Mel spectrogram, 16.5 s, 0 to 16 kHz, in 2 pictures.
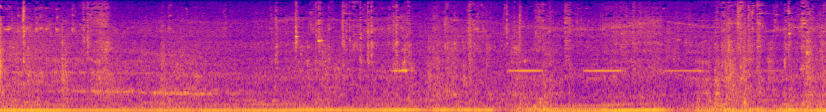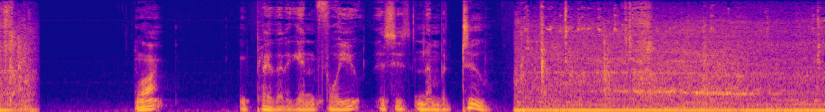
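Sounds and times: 
heavy bulldozer engine rumbling: 0.0s - 8.7s, 13.4s - 16.4s
bulldozer reversing alarm high warning beeps: 5.1s - 7.2s
speech: 11.2s - 13.2s.

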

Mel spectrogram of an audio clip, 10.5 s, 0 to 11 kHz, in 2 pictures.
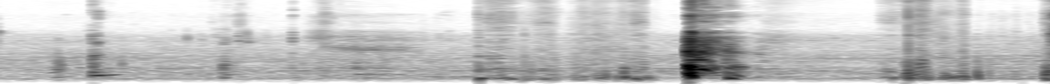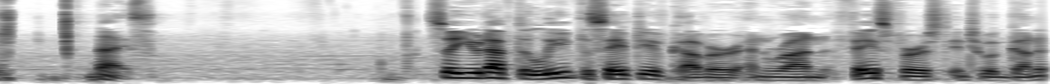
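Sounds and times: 
wet mouth noises: 0.0s - 1.6s
person drinking water with gulps and swallows: 0.3s - 1.4s
speech: 5.8s - 6.2s, 7.5s - 10.4s.

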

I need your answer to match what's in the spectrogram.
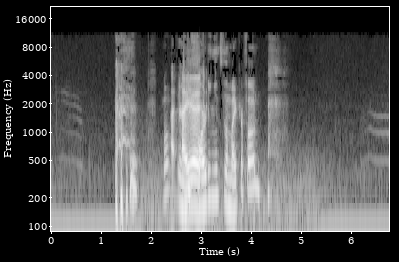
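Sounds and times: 
steady low hum: 0.0s - 6.7s
speech: 1.4s - 4.6s
cat meowing: 6.2s - 6.7s.

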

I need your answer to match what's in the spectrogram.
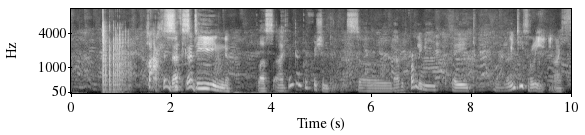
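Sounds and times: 
die rolling on a hard surface: 0.7s - 1.3s
speech: 1.5s - 9.9s.

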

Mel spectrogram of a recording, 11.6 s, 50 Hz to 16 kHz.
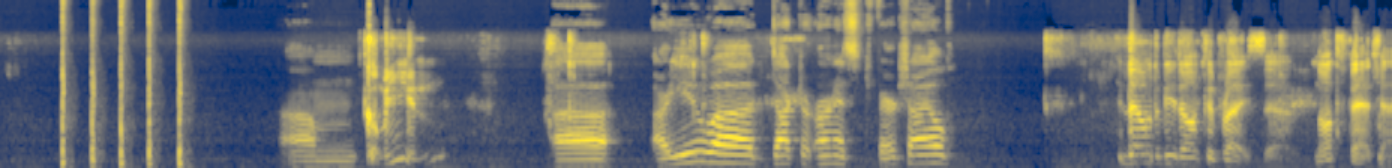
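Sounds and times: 
firm knocks on a door: 0.6s - 1.6s
speech: 2.4s - 3.9s, 4.6s - 8.0s, 9.4s - 11.5s.

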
